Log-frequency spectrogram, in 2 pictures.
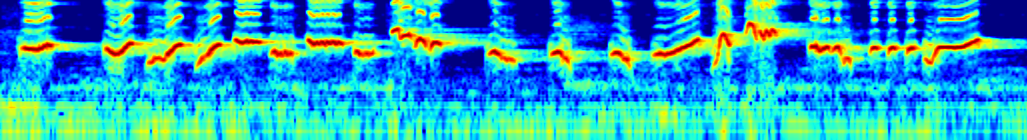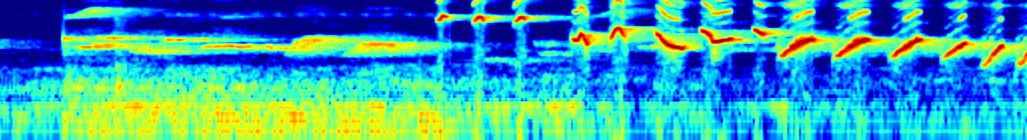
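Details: Selected white-rumped shama in energetic song with rich fills, kept as a singing lure. Dense quick whistled upslurs, a rough harsh section, then more fast rising whistles repeated in series.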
